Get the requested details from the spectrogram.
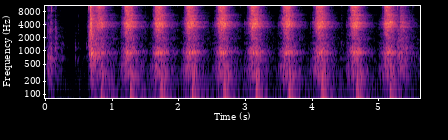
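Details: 1986 Bass Tracker boat outboard, AGM Interstate battery, burnt wires smoking: slow labored cranking about two strokes a second without catching; owner doubts battery, suspects burnt wiring, possibly weak battery.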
